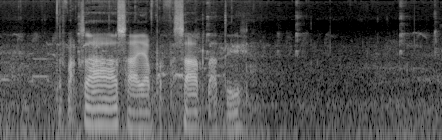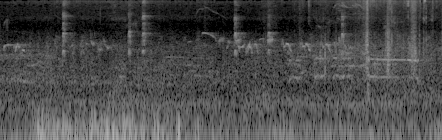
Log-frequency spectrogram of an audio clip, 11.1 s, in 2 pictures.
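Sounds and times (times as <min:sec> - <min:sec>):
low rumbling microphone noise: 0:04.4 - 0:11.0
high bird chirps: 0:04.8 - 0:10.7.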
